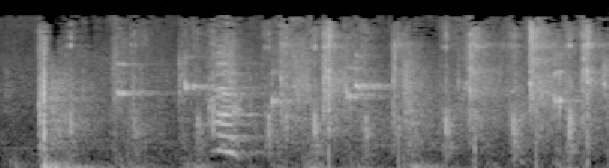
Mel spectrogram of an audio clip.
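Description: Table tennis rally: the plastic ball clicking off rackets and table again and again, with a heavy thud about a quarter second in and a few short high squeaks among the hits.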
